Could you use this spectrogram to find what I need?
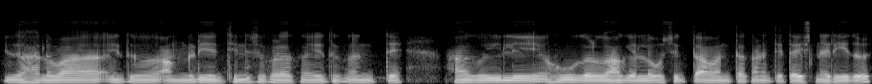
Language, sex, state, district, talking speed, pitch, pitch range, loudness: Kannada, male, Karnataka, Dharwad, 110 wpm, 100 Hz, 95-105 Hz, -18 LUFS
